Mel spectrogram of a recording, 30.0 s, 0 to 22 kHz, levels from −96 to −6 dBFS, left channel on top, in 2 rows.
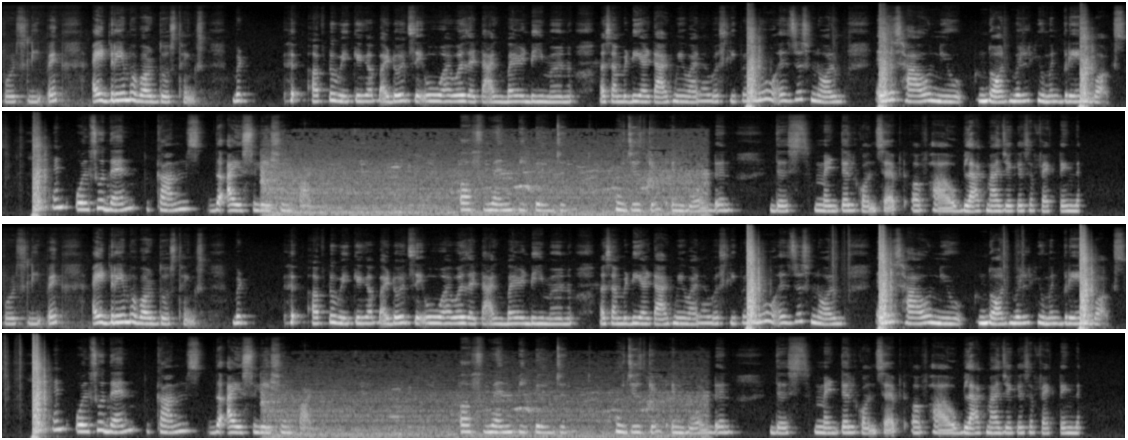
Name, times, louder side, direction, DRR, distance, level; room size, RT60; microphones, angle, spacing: voice 1, 0.0-2.7 3.1-3.3 3.8-15.0 15.7-19.2 21.1-22.7 23.1-24.8 25.2-29.4, equal, 5° left, 0.4 m, -26 dB
Gunshot gunfire, 9.9-10.2 11.1-11.2 11.7-11.9 14.4-14.6 15.4-15.6, right 5 dB, 55° right, 0.5 m, -21 dB
sound 1, 18.4-24.4, left 3 dB, 50° left, 0.7 m, -35 dB
5.7 x 2.5 x 2.4 m
head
